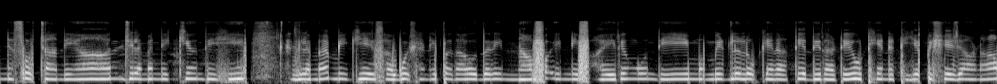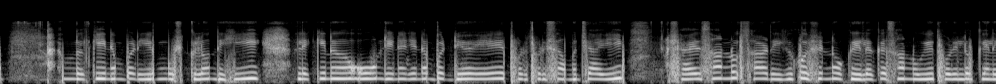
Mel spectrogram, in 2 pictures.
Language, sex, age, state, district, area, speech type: Dogri, female, 18-30, Jammu and Kashmir, Samba, rural, spontaneous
